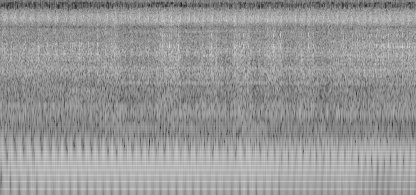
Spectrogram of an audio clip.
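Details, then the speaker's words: Hatchback after cam seal and timing work, cold start; steady low idle with light background rattle, even firing, no misses, no leaks seen, normal cold-start idle. "Oh, she's a little up there, but it's a cold start. Let her warm up. See where the idle's at."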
